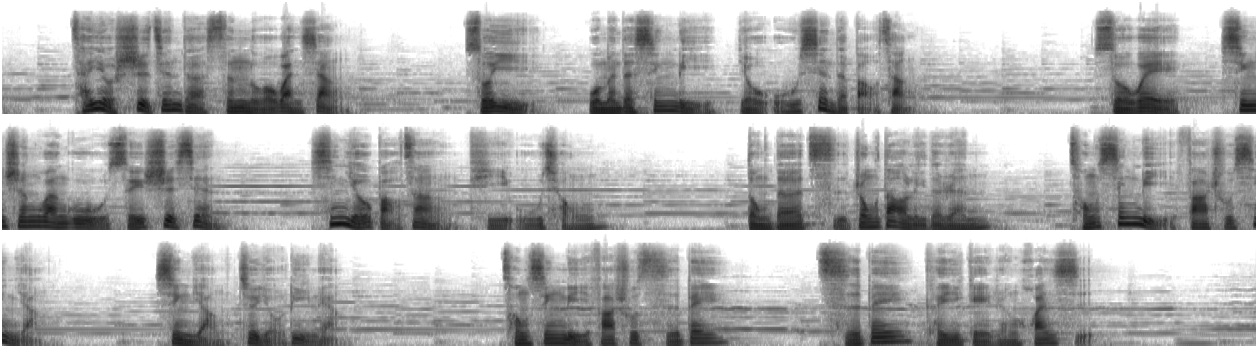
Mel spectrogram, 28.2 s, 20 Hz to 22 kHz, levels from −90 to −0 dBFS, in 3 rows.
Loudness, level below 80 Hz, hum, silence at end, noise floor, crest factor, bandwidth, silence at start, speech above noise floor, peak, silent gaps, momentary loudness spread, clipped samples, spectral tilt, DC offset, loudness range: -16 LUFS; -32 dBFS; none; 0 s; -45 dBFS; 18 dB; 16 kHz; 0.25 s; 29 dB; 0 dBFS; none; 13 LU; under 0.1%; -4.5 dB/octave; under 0.1%; 5 LU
